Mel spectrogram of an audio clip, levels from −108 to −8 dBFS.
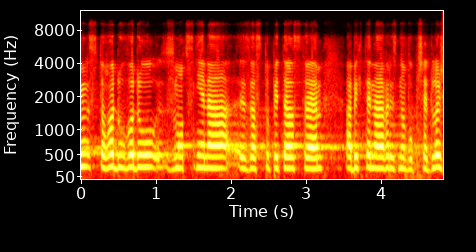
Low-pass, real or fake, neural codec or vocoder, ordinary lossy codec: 7.2 kHz; real; none; Opus, 32 kbps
